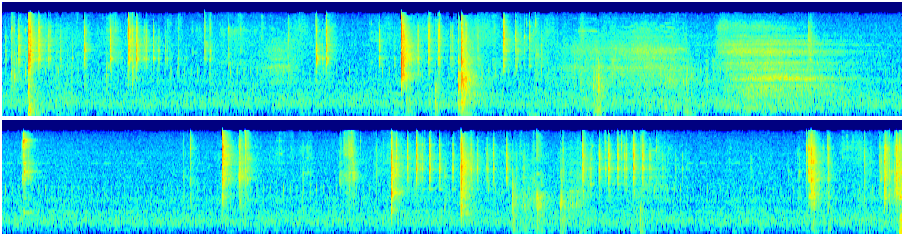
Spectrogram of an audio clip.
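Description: Small repair tools, a plastic spudger and tweezers, tapping, clicking and scraping against a smartphone's plastic frame and internal parts. Scattered sharp clicks come throughout, the loudest about four seconds in, with a softer scraping rub lasting a second or so around the eight-second mark.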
